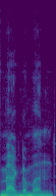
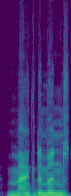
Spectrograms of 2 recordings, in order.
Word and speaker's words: Magnamund: best time to jump into the world of magnum and there's already 31 books in the series and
